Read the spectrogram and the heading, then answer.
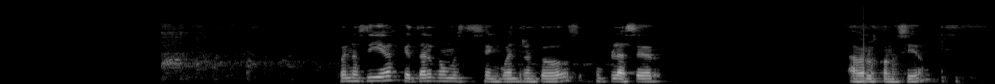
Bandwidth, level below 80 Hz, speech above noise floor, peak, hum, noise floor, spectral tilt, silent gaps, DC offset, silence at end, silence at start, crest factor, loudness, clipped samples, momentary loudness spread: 7.6 kHz; -78 dBFS; 57 dB; -14 dBFS; none; -88 dBFS; -5 dB/octave; 7.33-7.53 s; under 0.1%; 0.35 s; 1.6 s; 22 dB; -32 LUFS; under 0.1%; 19 LU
